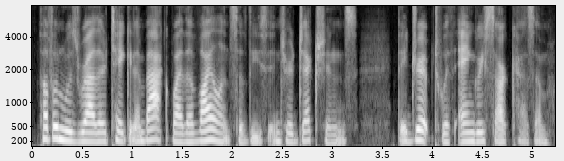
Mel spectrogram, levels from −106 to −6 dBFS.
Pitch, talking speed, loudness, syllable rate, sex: 195 Hz, 185 wpm, -19 LUFS, 6.4 syllables/s, female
